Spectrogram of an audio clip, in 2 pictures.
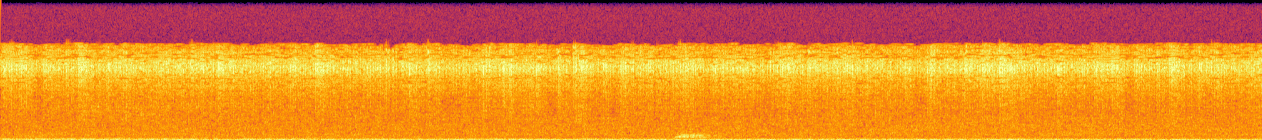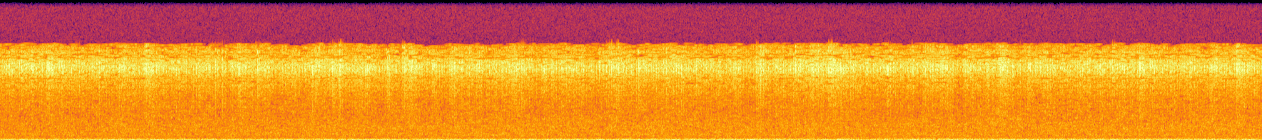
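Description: Wind blows low and steady outdoors.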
